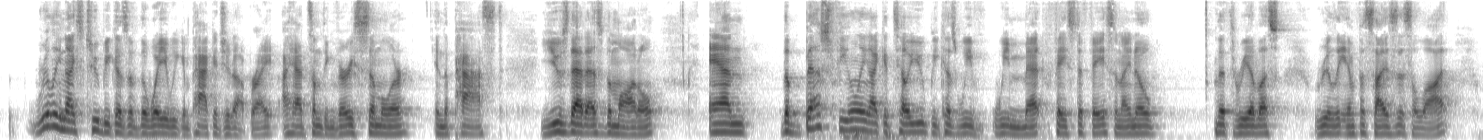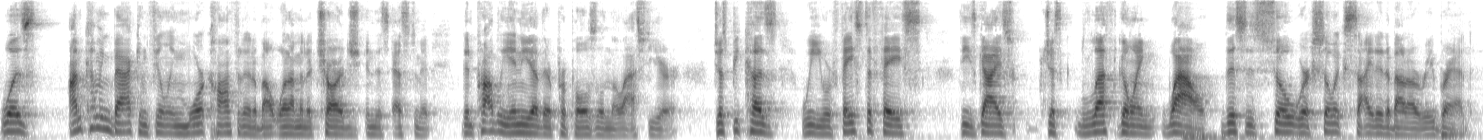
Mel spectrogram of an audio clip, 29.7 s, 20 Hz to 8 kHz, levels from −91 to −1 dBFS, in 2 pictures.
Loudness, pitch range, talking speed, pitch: -31 LUFS, 110-135 Hz, 205 wpm, 120 Hz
